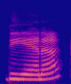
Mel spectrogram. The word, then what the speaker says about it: Diana: but it's really Deanna. My parents kind of messed it up a little bit because we're Italian. So that's the Italian pronunciation.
